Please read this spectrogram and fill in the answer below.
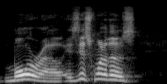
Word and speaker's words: Moreau: Patrick, the Dinger says, did y'all hear Moreau pronounce it More-O? He did say his name differently than most everybody else says it.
